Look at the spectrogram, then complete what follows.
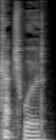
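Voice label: "catchword", British English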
